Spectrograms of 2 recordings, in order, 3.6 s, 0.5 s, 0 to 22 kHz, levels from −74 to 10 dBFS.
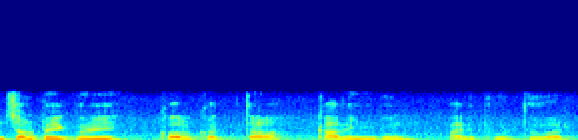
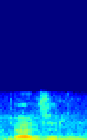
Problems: none marked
